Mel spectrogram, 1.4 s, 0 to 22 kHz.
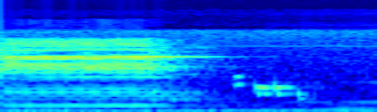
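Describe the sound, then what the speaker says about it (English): Electronic buzzer tone in the video game Portal 2, a steady sustained buzz lasting about half a second, followed by faint tonal blips, close and alone without talk. "You will hear a buzzer."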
